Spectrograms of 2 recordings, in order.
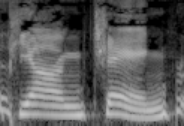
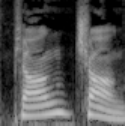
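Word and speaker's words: Pyeongchang (평창): But it's not Pyeongchang. – Okay. – It's Pyeongchang. – Pyeongchang. – Someone who speaks Korean said, I can't listen to the Olympics because everyone pronounces it incorrectly.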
